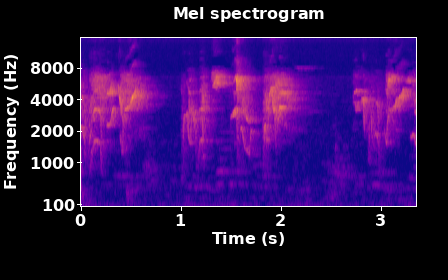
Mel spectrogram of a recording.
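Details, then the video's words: Female red-cowled cardinal singing to rouse her mate: three or four harsh, scratchy phrases, each under a second long, separated by short gaps. "FÊMEA DE GALO DE CAMPINA CANTANDO MUITO PRA FOGUEAR SEU CAMPINA."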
